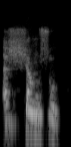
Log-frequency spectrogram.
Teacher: हम उसको अल शमसु नहीं कहेंगे, बल्कि कहेंगे अशमसु। अशमसु यानी हमजा को शीन के साथ मिला देंगे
